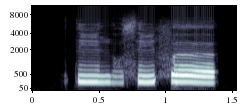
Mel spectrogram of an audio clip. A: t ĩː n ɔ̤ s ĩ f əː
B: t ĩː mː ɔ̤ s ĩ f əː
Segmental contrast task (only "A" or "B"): A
